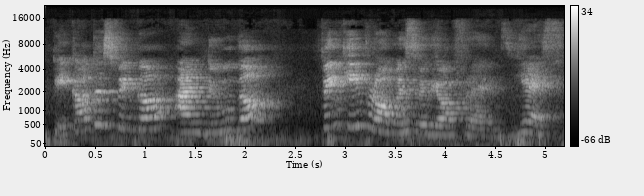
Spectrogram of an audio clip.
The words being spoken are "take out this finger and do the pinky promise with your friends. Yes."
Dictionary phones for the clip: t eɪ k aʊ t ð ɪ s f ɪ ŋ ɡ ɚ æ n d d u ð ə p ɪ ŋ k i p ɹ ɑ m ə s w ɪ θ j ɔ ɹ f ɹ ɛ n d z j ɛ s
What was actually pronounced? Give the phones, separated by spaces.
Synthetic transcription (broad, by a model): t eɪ k aʊ t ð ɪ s f ɪ ŋ ɡ ɚ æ n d d u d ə f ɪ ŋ k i p ɹ ɑ m ə s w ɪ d j ɔ ɹ f ɹ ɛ n d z j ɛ s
